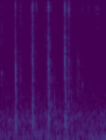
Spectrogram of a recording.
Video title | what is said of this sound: Air Fryer Chicken Thighs So Crispy You'll Never Use the Oven Again l Easy weeknight Dinners | This is very crispy. Very crispy and it's hot.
